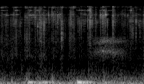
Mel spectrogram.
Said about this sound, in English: do you want to play Paul's Coins? Oh, go on then. How much money is in this pocket?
